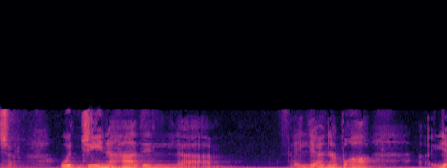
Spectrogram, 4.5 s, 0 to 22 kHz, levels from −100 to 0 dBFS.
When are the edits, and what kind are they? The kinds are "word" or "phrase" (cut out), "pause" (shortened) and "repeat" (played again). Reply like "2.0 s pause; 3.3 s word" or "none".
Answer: 2.9 s word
